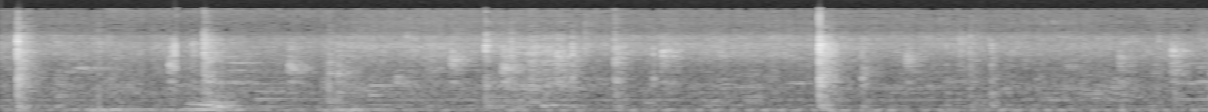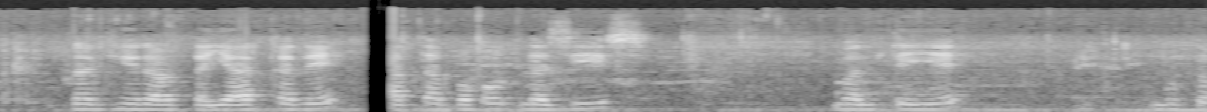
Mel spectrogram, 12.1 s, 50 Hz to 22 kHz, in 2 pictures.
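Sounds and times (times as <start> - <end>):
food sizzling in hot oil: 0.0 - 7.9, 8.7 - 12.0.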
